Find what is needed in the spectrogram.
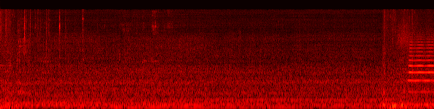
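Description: Steady road and engine noise inside a moving car's cabin, a low rumble with a brief swell near the end.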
